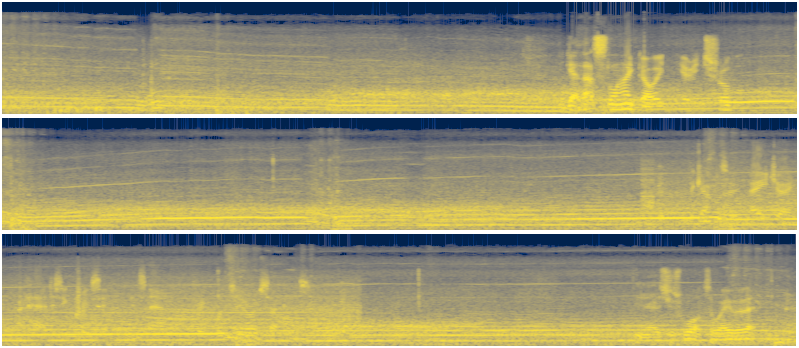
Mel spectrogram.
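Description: A racing car engine roars loudly, rising in pitch as it accelerates and dropping with each gear change.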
